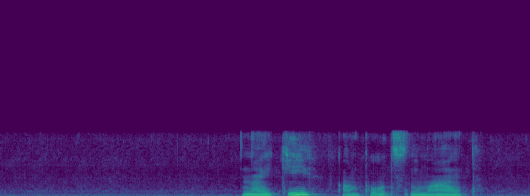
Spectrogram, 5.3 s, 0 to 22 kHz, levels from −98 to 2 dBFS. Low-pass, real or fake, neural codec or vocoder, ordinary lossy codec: 7.2 kHz; fake; codec, 16 kHz, 4.8 kbps, FACodec; none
